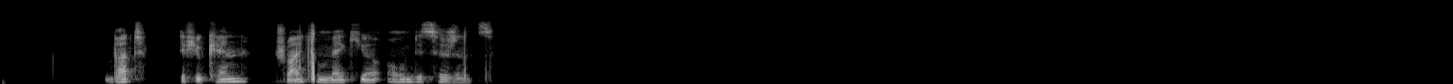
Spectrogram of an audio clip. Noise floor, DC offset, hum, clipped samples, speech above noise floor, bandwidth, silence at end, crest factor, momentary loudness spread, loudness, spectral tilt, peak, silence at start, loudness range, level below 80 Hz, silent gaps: -85 dBFS; under 0.1%; none; under 0.1%; 58 dB; 8 kHz; 9.6 s; 32 dB; 11 LU; -27 LUFS; -3 dB/octave; 0 dBFS; 1.05 s; 9 LU; -70 dBFS; none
